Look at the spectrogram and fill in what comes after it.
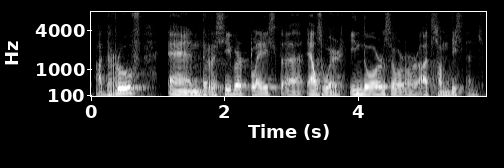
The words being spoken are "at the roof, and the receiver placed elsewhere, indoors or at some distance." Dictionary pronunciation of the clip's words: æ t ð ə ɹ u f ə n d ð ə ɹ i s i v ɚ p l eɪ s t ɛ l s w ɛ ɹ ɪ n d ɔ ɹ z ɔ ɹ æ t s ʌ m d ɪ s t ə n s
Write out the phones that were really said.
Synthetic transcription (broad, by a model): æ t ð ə ɹ u f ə n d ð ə ɹ i s i v ɚ p l eɪ s t ɛ l s w ɛ ɹ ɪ n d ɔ ɹ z ɔ ɹ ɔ t s ʌ m d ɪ s t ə n s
